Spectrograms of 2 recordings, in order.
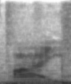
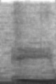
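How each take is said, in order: First: The vowel sounds like the word eye. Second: The vowel sounds like the one in hey. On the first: It is said the Spanish way. The speaker calls it right. "we say I" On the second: It is read as if it were an English word. The speaker calls it wrong. "we'd probably say a, like in the word hey"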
